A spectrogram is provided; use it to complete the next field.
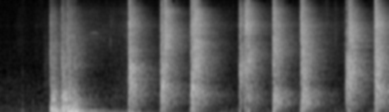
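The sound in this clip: Glasses thumped together on a table in a Masonic ceremonial toast: a heavy opening thud, then a rapid, fairly even series of sharp knocks, each with a quick decay, loud and with no talk over them.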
